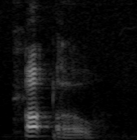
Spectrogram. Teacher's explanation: it again but stop halfway through oh when you do that you've closed your vocal folds by bringing them together this stops the air flowing through your vocal tract · them together this stops the air flowing through your vocal tract that little silence in the middle of uh-oh is called a glottal stop because the air is stopped completely when the vocal folds close off the glottis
